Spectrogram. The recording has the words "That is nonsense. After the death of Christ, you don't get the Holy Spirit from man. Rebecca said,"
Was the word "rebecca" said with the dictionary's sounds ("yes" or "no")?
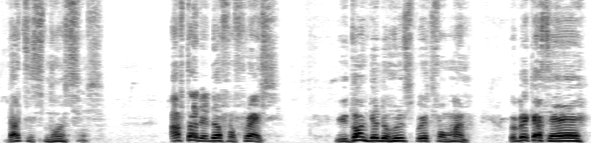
no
